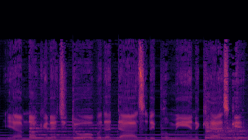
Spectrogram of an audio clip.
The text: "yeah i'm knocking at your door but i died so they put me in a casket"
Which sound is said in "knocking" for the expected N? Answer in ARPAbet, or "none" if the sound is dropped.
N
